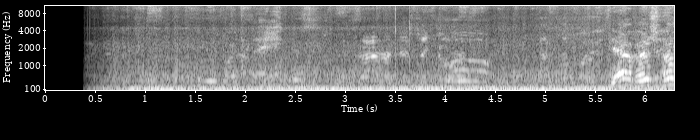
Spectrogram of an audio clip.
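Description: Low steady rumble of a car driving slowly along a road, starting a moment in, with faint voices talking over it.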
